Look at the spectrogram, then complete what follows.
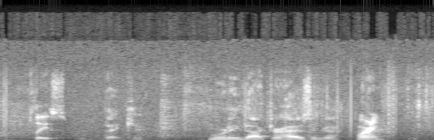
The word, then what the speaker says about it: Huizenga: My name is Robert Heisinga. That's spelled Huizenga. May I proceed, Your Honor? Please. Thank you. Morning, Dr. Heisinga.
